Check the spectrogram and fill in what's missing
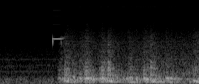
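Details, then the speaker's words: In a TV drama prenatal exam scene, a doctor listens after an ultrasound reported as normal: a short beep, then rapid rhythmic whooshing pulses of a fetal heartbeat on Doppler ultrasound. "Bitti mi? Kalp sesini de dinleyelim."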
